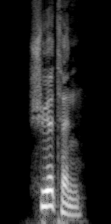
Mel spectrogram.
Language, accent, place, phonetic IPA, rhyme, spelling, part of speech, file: German, Germany, Berlin, [ˈʃyːɐ̯tn̩], -yːɐ̯tn̩, schürten, verb, De-schürten.ogg
- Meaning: inflection of schüren: 1. first/third-person plural preterite 2. first/third-person plural subjunctive II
